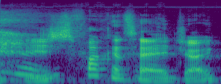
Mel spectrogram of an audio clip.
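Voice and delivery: high, fast disbelief; incredulous. Retold or imitated. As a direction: ask in shocked disbelief. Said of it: "you're like".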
